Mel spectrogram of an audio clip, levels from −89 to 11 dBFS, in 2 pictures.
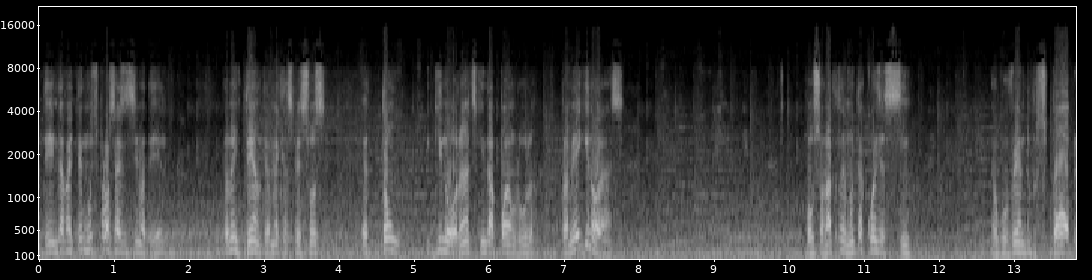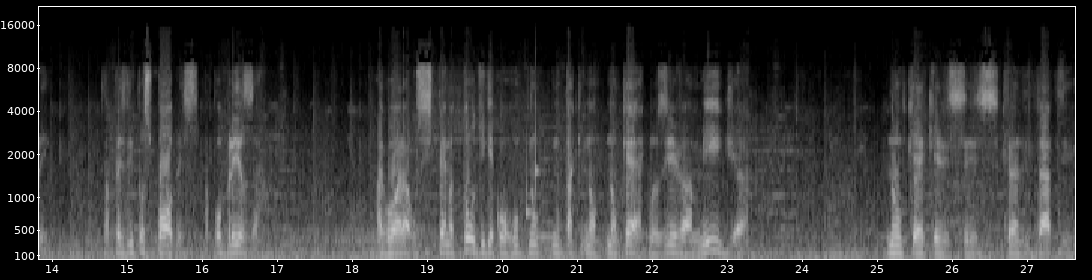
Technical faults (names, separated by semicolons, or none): time-stretched section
